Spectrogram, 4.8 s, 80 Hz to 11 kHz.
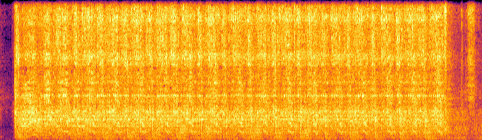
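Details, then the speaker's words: Engine started with an EverStart 1000 A jump pack, clutch in: brief crank, then it fires straight away and runs strong and even. "That seems pretty [Music] good. Fires up, comes alive."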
